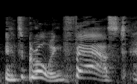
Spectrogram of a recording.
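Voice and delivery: put-on slow high-pitched alarmed kid; high urgent boy. A narrator's reading. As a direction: stretch it out, high and panicky. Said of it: "Evan declared".

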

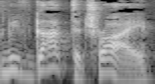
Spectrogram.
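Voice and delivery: high, urgent insistence; acted pleading insistence; insistent. A narrator's reading. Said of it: "Ashley insisted".

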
